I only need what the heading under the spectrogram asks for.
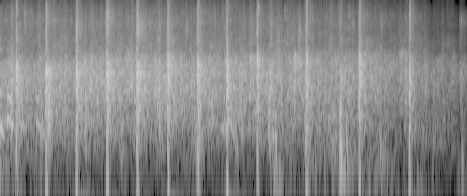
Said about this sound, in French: On peut l'applaudir, évidemment.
